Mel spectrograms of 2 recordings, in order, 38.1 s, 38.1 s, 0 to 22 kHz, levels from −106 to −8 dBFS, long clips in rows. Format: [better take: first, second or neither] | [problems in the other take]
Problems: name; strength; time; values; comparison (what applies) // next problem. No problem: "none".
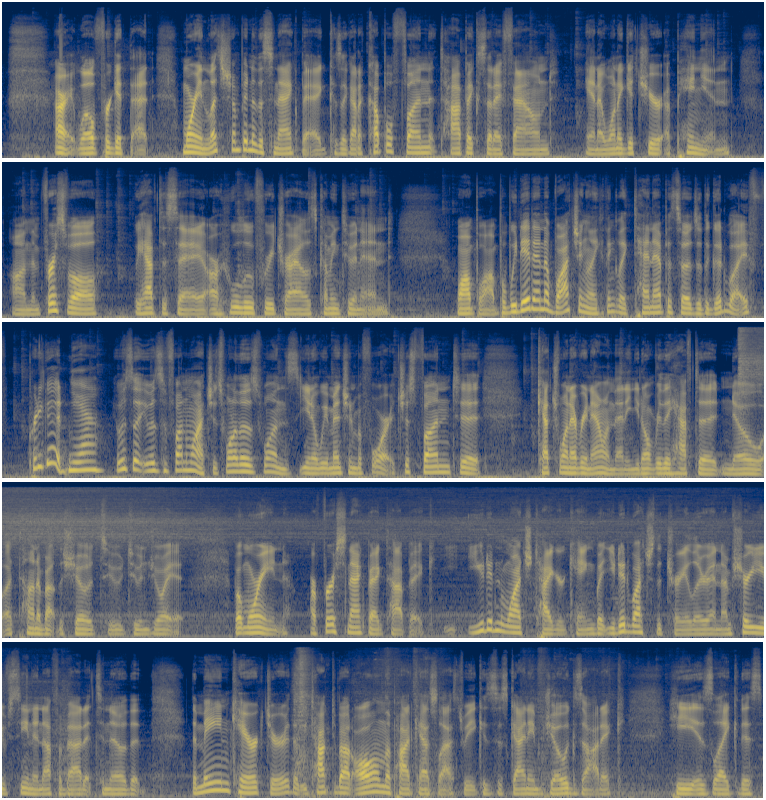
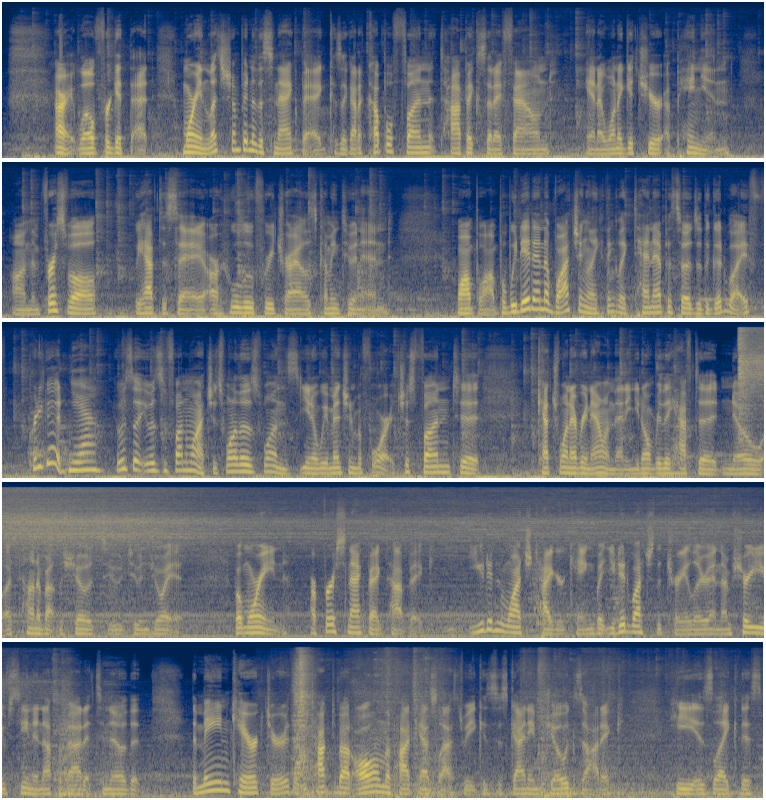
first | household noises; loud; throughout; 10 dB below the speech; faint in the first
